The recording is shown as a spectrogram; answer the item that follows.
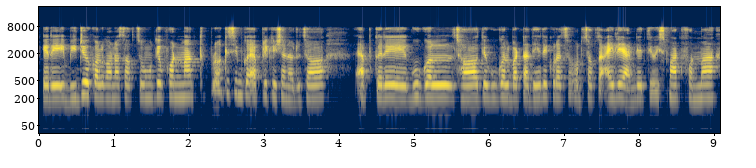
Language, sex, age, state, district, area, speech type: Nepali, female, 30-45, West Bengal, Jalpaiguri, rural, spontaneous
